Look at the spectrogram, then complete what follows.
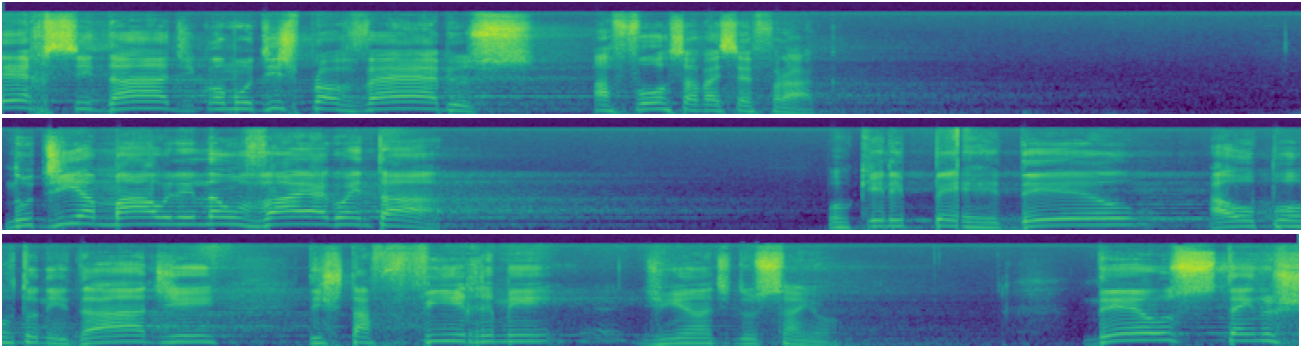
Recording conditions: large echoing room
